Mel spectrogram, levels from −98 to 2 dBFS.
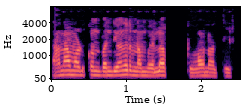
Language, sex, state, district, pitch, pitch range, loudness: Kannada, male, Karnataka, Bijapur, 165 Hz, 155-180 Hz, -25 LUFS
